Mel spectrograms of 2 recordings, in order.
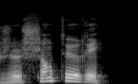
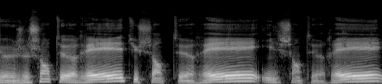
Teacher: le -AIS doit être assez ouvert, théoriquement, mais suivant les régions en France, on a tendance à le fermer un petit peu.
